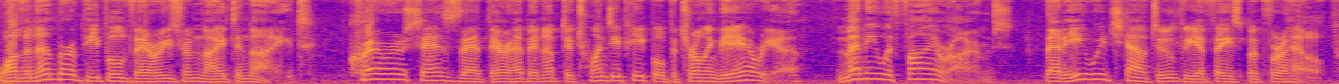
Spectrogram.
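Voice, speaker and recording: Over noticeable background noise, a man talks at a very fast pace with a medium pitch. His pitch swings very widely while his loudness stays very even. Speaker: television news reporter. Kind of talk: on-location news report voiceover. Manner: clear, polished, professional.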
